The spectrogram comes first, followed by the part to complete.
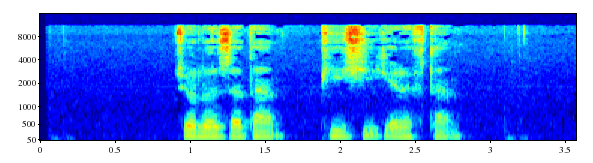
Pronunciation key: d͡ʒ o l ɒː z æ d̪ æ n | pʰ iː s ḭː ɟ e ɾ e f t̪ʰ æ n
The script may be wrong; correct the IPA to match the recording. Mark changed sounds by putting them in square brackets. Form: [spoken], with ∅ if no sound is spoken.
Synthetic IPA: d͡ʒ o l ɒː z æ d̪ æ n | pʰ iː [ʃ] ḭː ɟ e ɾ e f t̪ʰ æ n

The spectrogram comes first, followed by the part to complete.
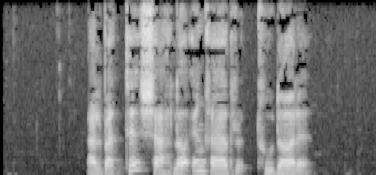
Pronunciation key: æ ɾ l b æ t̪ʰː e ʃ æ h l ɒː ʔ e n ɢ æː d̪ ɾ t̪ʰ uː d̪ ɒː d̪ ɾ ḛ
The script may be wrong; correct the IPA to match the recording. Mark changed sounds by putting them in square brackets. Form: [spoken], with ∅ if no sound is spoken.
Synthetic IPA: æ [∅] l b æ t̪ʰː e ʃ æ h l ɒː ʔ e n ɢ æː d̪ ɾ t̪ʰ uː d̪ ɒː [∅] ɾ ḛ

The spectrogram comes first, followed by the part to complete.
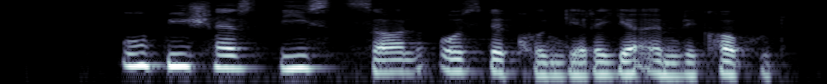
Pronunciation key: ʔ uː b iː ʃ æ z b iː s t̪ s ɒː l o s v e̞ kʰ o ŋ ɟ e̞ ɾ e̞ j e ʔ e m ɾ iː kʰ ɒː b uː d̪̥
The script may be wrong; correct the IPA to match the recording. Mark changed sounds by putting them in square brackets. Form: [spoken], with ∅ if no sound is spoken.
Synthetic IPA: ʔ uː b iː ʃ æ z b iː s t̪ s ɒː l o [z] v e̞ kʰ o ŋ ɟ e̞ ɾ e̞ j e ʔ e m ɾ iː kʰ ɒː b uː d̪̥

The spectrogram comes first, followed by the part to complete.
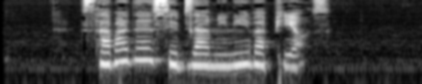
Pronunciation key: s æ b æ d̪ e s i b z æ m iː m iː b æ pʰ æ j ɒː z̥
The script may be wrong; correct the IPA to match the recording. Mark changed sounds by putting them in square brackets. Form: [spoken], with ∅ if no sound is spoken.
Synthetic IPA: s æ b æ d̪ e s i b z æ m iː [n] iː [v] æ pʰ [i] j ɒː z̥

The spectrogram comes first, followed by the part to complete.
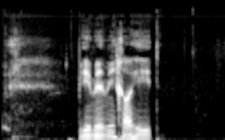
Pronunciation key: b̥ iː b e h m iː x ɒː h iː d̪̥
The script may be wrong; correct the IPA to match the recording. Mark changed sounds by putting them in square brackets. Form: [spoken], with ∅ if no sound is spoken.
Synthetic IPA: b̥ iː [m] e [∅] m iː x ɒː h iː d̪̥

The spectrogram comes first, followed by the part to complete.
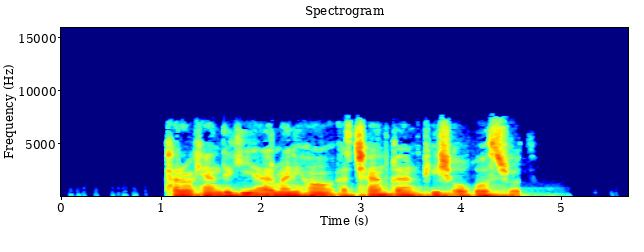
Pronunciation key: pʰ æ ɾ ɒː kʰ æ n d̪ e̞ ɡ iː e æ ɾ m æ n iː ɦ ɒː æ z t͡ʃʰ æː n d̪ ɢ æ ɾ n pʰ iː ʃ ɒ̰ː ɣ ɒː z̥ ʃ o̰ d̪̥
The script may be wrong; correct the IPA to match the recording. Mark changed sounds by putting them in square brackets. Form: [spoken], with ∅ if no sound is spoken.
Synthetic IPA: pʰ æ ɾ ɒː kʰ æ n d̪ e̞ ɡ iː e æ ɾ m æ n iː ɦ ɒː æ z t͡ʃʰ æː n d̪ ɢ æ ɾ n pʰ iː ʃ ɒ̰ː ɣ ɒː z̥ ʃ o̰ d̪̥

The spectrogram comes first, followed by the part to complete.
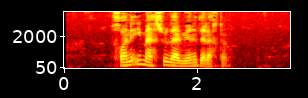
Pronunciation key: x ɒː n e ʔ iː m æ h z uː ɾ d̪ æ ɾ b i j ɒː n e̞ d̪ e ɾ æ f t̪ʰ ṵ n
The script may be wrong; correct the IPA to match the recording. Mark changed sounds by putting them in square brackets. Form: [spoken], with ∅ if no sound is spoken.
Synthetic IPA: x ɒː n e ʔ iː m æ h [s] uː ɾ d̪ æ ɾ [m] i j ɒː n e̞ d̪ e ɾ æ [x] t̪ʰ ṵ n

